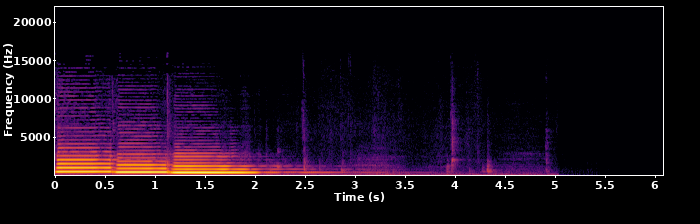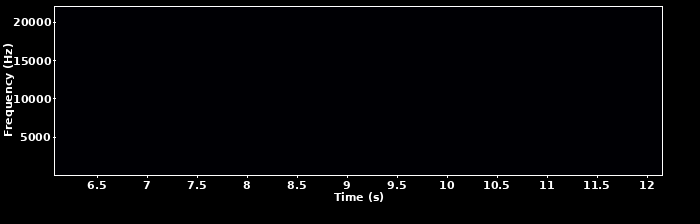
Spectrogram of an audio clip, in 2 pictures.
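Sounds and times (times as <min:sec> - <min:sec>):
clarinet: 0:00.0 - 0:03.0
saxophone: 0:00.0 - 0:03.0.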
